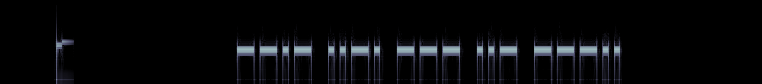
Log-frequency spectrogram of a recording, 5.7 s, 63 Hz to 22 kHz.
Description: Morse code, heard as a keyed tone, about 27 wpm, 700 Hz. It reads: QFOU8
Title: Code Groups - 5 Letter:Numbers - 28wpm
